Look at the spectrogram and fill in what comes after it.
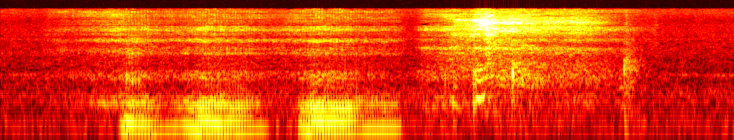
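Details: Dog sleeping soundly and snoring: two drawn-out, vibrating breaths with a fluttering, tonal edge, followed by a softer snort.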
